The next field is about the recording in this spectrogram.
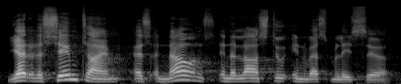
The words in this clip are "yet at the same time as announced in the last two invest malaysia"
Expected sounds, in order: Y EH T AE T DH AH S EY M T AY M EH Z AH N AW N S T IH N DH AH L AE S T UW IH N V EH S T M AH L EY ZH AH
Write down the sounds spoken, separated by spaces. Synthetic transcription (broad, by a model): Y EH T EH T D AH S EY M T AY M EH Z AH N AW N S T IH N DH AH L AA S T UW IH N W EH S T M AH L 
